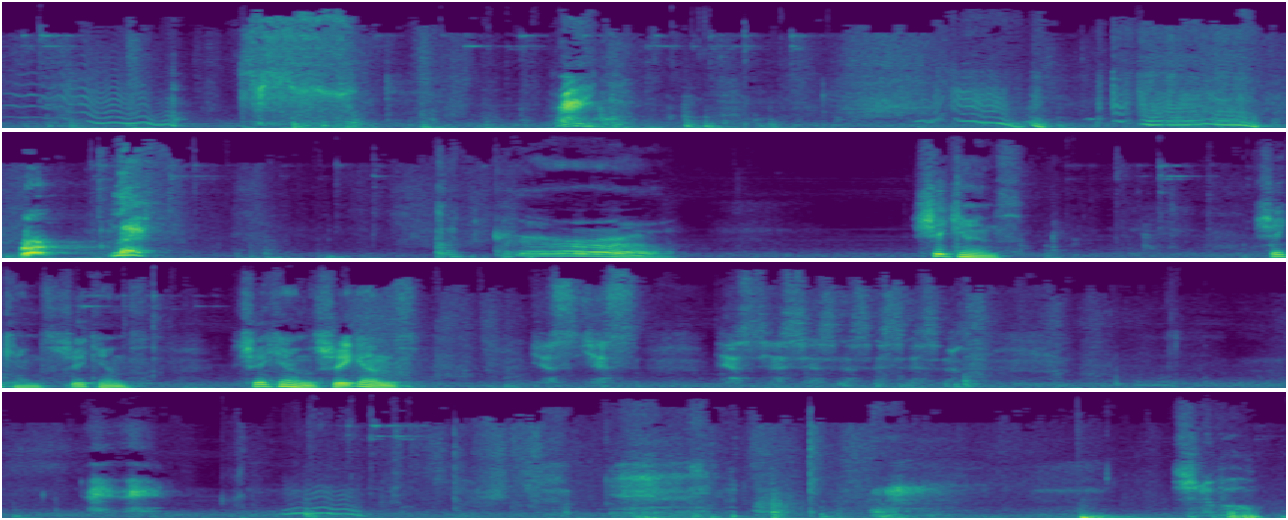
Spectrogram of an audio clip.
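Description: A dog's claws click and scrape on a hard floor.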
